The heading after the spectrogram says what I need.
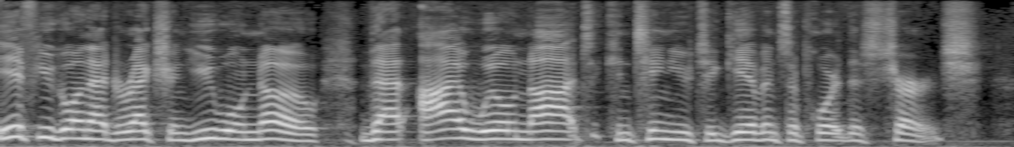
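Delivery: plain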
